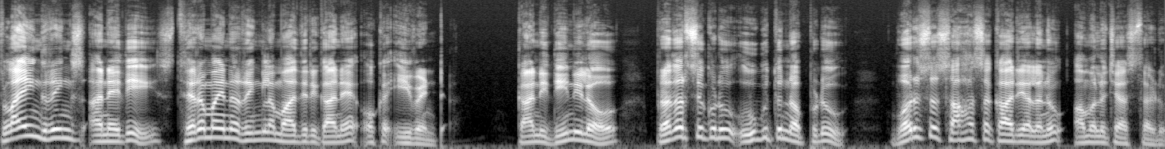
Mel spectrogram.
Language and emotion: Telugu, neutral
